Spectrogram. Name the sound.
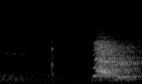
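dog barking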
